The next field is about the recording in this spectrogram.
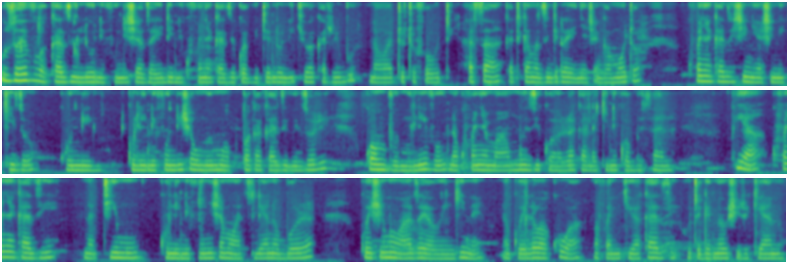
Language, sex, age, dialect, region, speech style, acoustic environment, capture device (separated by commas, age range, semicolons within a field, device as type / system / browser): Swahili, female, 18-24, Kenya - Mombasa, Kenya, tired, people talking, mobile / Linux / Chrome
